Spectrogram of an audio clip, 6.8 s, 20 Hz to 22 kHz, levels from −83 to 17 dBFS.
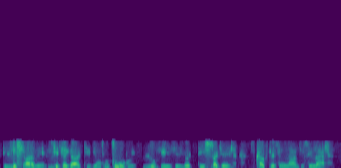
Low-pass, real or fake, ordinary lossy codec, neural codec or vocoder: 3.6 kHz; fake; none; codec, 24 kHz, 0.9 kbps, WavTokenizer, medium speech release version 2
